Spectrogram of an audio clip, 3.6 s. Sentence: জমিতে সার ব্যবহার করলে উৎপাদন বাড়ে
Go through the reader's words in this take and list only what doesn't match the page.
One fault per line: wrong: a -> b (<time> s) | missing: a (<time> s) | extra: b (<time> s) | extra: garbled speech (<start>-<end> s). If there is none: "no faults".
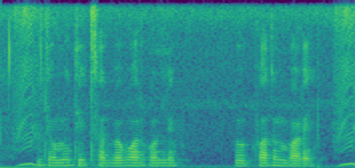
no faults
